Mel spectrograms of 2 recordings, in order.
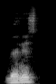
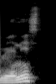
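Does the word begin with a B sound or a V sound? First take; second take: B sound; V sound. First: The word begins with a B sound. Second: The word begins with a V sound. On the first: The speaker calls it wrong. "बेनिस नहीं" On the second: The speaker calls it right.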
